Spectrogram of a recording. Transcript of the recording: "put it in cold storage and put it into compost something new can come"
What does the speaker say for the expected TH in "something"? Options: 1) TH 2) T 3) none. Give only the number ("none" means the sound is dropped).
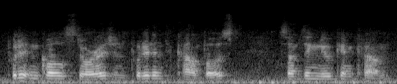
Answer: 1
